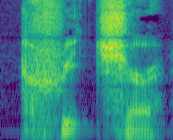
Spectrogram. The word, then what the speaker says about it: creature: So we have this T-U-R-E at the end, but the T is not pronounced T, as in two. It's pronounced Ch, like in cheese. So we say creature.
